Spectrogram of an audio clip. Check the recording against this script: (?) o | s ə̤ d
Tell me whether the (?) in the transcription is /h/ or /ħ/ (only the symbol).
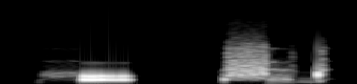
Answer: h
